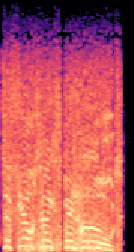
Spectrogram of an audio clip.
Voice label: voice message fuel tank damaged, vietnamese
